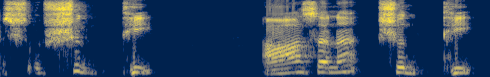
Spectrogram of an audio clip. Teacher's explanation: The consonant Dha, another consonant Da. The first one is Mahaprana, more energy, Dha. Second one is less energy, Da. Then vowel E. All these three are mixed, so it becomes Dhi. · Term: Sanyukta Akshara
